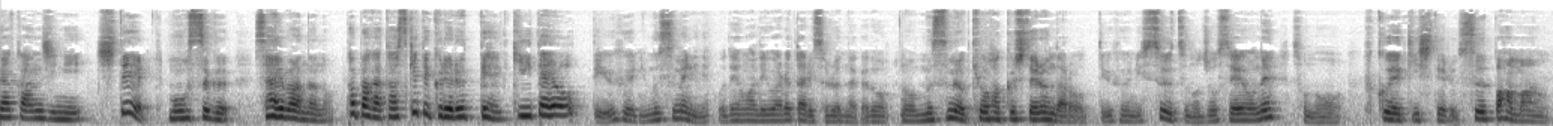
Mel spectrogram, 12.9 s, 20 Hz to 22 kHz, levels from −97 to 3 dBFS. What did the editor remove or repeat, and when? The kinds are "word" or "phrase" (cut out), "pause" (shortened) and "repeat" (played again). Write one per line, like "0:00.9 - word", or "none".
0:01.3 - pause
0:02.8 - pause
0:04.9 - pause
0:07.5 - phrase
0:10.7 - pause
